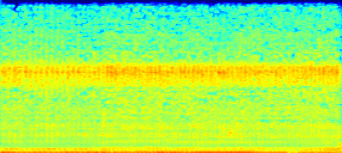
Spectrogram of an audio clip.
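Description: A sewing machine stitching along a girl's skirt hem, running as a continuous steady mechanical hum and whir for several seconds without pause, close and fairly loud, with no talking.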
